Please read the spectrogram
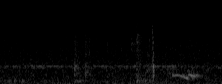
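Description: A German Shepherd puppy gives a short, faint, low whimper near the end that dips and rises in pitch, with a few light clicks before it.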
